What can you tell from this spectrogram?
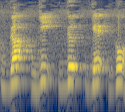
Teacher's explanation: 그 상태에서 기, 그, 게, 고 해보세요. 그러면 성대가 부들부들 바이브레이터처럼 떨리는 것을 여러분 느낄 수 있을 겁니다. 그래서 기, 그, 게, 고 이와 같이 성대가 떨리는 유성음, 이것을 우리는 타금이라고 합니다.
